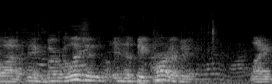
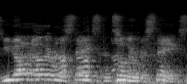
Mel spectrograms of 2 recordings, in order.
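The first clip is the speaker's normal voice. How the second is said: ordinary delivery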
